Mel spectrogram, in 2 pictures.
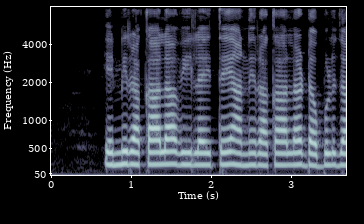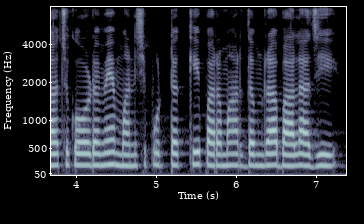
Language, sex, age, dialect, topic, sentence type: Telugu, male, 60-100, Utterandhra, banking, statement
